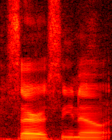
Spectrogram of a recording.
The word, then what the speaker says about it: Saraceno: Saraceno and John Makdessi.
